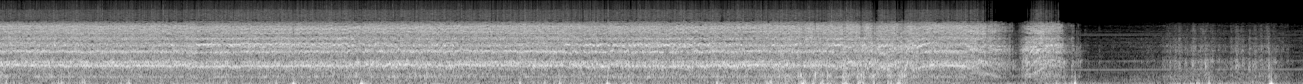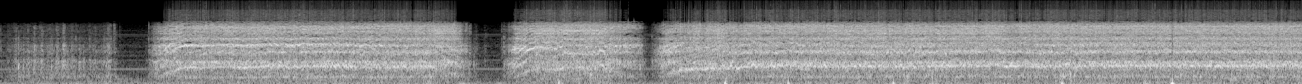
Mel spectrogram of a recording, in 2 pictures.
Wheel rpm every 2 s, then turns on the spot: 230, 220, 230, 220, 170, 30, 20, 160, 150, 120, 210, 230, 230.
10-14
